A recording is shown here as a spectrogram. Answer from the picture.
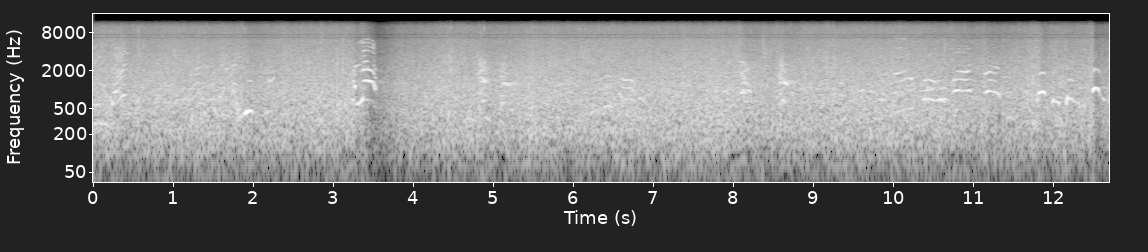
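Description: Rushing floodwater of a swollen brown river in spate, a loud, steady, dense rush that dips briefly about three and a half seconds in.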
